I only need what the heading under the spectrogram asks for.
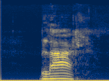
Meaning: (noun) blister; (verb) inflection of blaren: 1. first-person singular present indicative 2. second-person singular present indicative 3. imperative
- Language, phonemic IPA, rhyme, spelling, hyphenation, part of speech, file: Dutch, /blaːr/, -aːr, blaar, blaar, noun / verb, Nl-blaar.ogg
